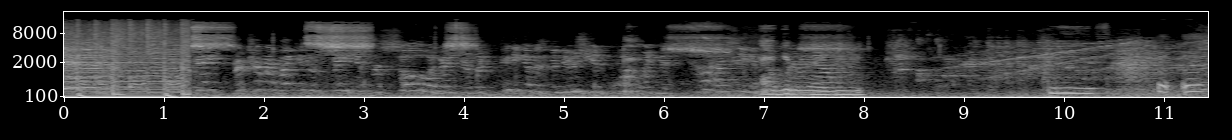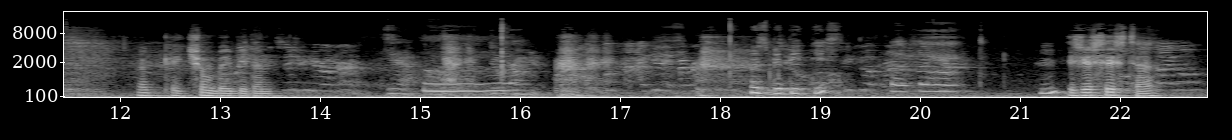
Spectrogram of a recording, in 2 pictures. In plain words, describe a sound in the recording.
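A little girl speaks softly and haltingly up close.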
